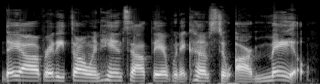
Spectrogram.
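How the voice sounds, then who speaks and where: A woman's voice: fairly low pitch, moderate pace, no room sound. An American woman hosting an astrology monologue, talking to viewers in a colloquial, emphatic, conversational way with frequent check-in tags. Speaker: astrology host. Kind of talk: casual explanatory monologue to viewers.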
